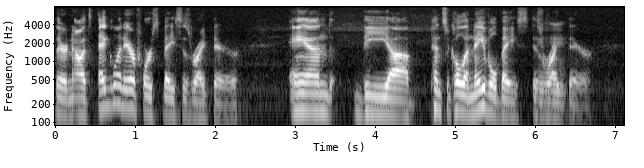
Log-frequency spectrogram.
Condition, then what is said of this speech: No condition.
